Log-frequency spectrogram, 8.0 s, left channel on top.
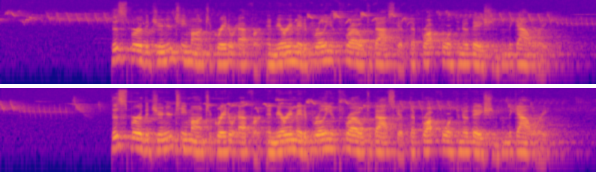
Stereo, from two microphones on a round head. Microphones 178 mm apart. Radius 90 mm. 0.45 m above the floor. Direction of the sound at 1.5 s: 20° right (ahead or behind).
